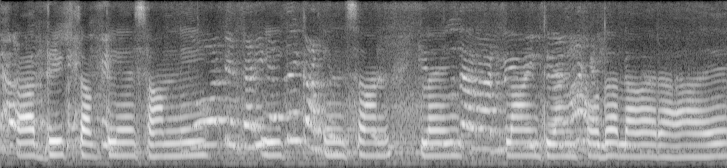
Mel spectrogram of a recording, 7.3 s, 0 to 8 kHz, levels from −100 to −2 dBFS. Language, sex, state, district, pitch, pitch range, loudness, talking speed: Hindi, female, Uttar Pradesh, Gorakhpur, 230 Hz, 220-345 Hz, -16 LUFS, 115 wpm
